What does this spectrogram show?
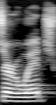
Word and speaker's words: Syrewicze: It's pronounced Syrewicze, which is way simpler than it looks.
